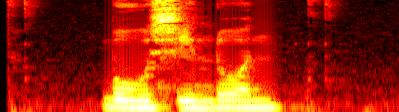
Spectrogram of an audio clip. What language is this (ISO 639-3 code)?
nan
